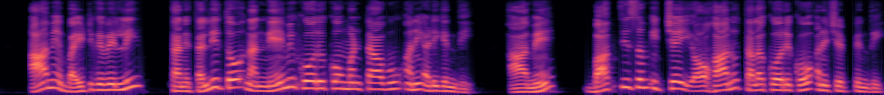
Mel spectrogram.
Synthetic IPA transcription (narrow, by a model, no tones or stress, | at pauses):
aːme̞bɐjɐʈɐkiʋe̞ɭːi | t̪ɐnit̪ɐlːit̪o̞ːnɐnːe̞ːmiko̞ːɾukoːmɐɳʈaːwuʔɐniɐɽiɡind̪i | aːme̞ː | baːp̚t̪iːsɐmit͡ʃːe̞ːjɔːɦaːnut̪ɐlɐko̞ːɾuko̞ːʔɐnit͡ʃe̞pːind̪i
